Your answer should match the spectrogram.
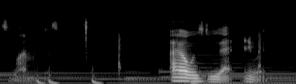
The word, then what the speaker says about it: Telemachus: In fact, yesterday my nephew got on my case because I said Telemachus instead of Telemachus.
